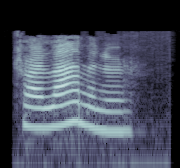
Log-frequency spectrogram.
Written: trilaminar

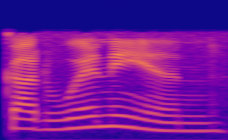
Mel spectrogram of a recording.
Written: Godwinian

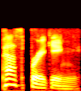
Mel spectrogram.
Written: pathbreaking

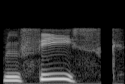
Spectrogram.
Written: Rufisque

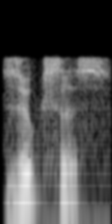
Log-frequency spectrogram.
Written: Zeuxis

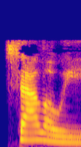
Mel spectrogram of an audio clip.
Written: sallowy

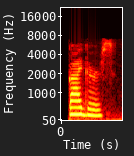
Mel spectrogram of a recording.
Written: geigers

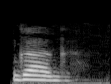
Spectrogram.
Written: gug

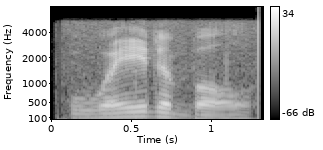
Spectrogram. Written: wadeable

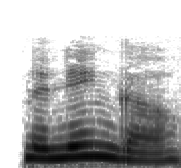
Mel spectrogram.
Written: meningo

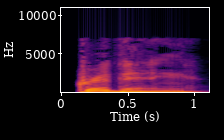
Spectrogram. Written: cribbing

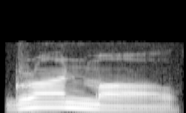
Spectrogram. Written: grand mal

